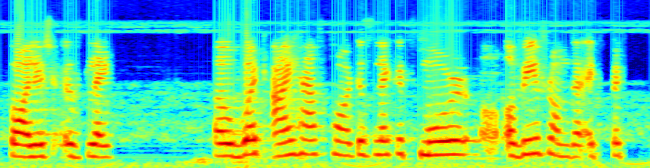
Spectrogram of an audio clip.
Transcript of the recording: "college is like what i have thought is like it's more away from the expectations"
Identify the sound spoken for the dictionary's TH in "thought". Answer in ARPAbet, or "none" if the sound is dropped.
T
